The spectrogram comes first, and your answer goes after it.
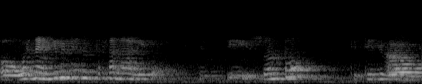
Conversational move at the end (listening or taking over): listening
